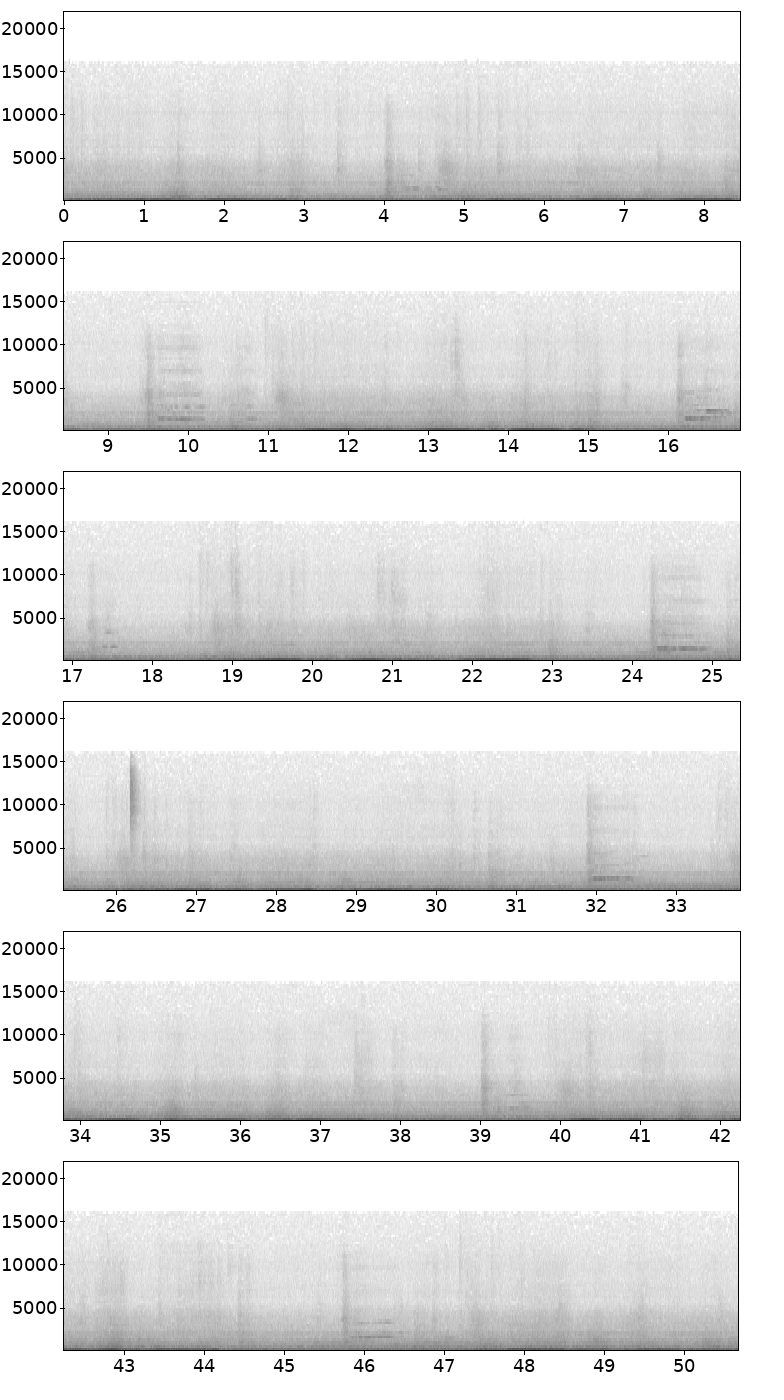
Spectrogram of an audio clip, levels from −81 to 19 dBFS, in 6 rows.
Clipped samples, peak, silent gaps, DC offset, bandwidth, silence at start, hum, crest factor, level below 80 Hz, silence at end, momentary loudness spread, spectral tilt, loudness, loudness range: under 0.1%; -6 dBFS; none; under 0.1%; 6.4 kHz; 0 s; none; 16 dB; -20 dBFS; 0 s; 11 LU; -7 dB/octave; -27 LUFS; 7 LU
